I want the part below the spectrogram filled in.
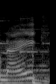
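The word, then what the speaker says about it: Naegi: My name's Naagi. Okay, I'm glad the voice acting was here for this specific sentence because I was probably not going to pronounce that last name. Naeki.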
